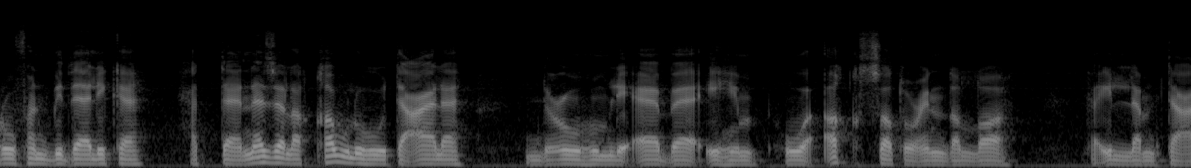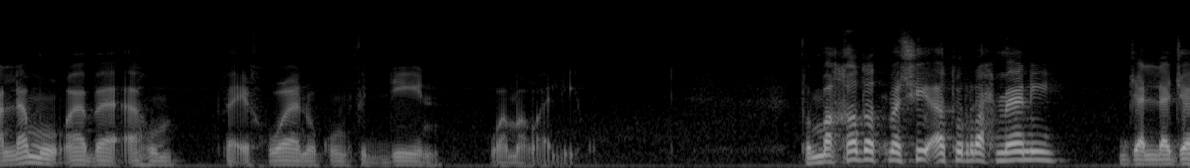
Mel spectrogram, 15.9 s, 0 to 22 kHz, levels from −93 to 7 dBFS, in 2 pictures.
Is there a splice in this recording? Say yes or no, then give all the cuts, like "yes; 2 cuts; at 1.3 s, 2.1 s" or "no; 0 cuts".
yes; 1 cut; at 5.2 s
